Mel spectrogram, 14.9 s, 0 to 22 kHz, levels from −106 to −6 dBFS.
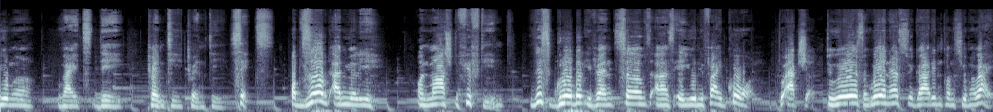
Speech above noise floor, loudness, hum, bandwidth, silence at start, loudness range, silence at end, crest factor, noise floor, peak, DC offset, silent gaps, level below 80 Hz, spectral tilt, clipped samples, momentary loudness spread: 27 dB; -19 LUFS; none; 16.5 kHz; 0 s; 7 LU; 0 s; 16 dB; -45 dBFS; -2 dBFS; under 0.1%; none; -50 dBFS; -5.5 dB/octave; under 0.1%; 17 LU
